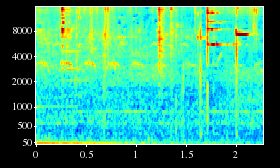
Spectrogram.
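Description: The low rumble of a large firecracker blast dying away just after it burst an old television, with a few scattered sharp ticks of debris coming down.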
